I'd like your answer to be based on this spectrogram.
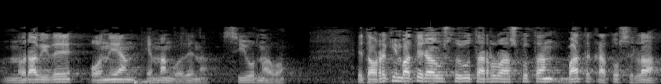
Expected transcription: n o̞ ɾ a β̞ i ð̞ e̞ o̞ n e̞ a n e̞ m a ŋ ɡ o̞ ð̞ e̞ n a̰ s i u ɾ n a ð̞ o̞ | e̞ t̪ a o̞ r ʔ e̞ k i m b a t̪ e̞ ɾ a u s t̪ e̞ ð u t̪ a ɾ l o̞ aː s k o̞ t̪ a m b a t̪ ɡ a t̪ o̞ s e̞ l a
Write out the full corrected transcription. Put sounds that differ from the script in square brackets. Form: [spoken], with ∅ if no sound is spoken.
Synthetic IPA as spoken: n o̞ ɾ a β̞ i ð̞ e̞ o̞ n e̞ a n e̞ m a ŋ ɡ o̞ ð̞ e̞ n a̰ s i u ɾ n a [ɣ̞] o̞ | e̞ t̪ a o̞ r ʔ e̞ k i m b a t̪ e̞ ɾ a u s t̪ e̞ ð u t̪ a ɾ l o̞ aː s k o̞ t̪ a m b a t̪ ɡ a t̪ o̞ s e̞ l a

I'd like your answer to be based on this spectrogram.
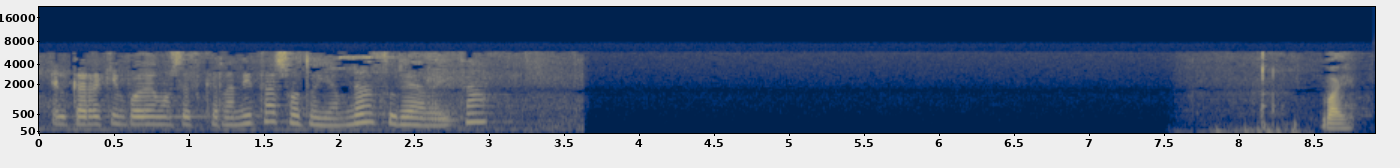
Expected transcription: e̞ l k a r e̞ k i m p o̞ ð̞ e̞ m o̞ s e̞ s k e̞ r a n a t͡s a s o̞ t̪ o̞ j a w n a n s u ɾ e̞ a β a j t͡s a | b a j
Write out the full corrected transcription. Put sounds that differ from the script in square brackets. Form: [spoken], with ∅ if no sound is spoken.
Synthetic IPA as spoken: e̞ l k a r e̞ k i m p o̞ ð̞ e̞ m o̞ s e̞ s k e̞ r a n [i] t͡s a s o̞ t̪ o̞ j a w n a n s u ɾ e̞ a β a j t͡s a | b a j

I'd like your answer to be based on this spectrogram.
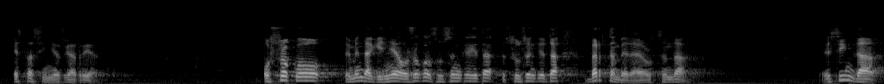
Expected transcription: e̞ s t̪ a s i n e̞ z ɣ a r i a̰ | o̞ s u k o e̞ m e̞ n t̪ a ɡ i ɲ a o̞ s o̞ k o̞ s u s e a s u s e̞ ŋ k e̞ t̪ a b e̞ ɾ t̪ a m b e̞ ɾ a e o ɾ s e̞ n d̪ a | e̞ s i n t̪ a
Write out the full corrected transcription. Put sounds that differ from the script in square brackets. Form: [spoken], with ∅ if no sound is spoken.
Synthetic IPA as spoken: e̞ s t̪ a s i [ɲ] e̞ z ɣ a r i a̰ | o̞ s [o] k o e̞ m e̞ n [d̪] a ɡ i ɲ a o̞ s o̞ k o̞ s u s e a s u s e̞ ŋ k e̞ t̪ a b e̞ ɾ t̪ a m b e̞ ɾ a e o ɾ [t͡s] e̞ n d̪ a | e̞ s i n [d̪] a

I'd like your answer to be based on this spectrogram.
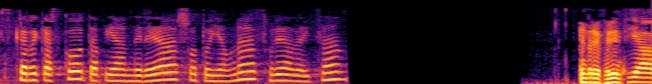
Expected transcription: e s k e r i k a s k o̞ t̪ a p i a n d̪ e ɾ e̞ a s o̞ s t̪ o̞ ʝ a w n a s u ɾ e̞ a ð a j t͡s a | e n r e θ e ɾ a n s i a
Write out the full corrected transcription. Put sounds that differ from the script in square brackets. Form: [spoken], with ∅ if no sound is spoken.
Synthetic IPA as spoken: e s k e r i k a s k o̞ t̪ a p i a n d̪ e ɾ e̞ a s o̞ [∅] t̪ o̞ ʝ a w n a s u ɾ e̞ a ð a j t͡s a | e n r e [f] e ɾ [e] n [t͡s] i a

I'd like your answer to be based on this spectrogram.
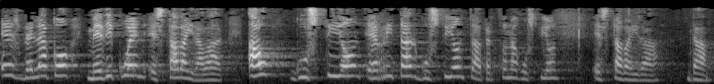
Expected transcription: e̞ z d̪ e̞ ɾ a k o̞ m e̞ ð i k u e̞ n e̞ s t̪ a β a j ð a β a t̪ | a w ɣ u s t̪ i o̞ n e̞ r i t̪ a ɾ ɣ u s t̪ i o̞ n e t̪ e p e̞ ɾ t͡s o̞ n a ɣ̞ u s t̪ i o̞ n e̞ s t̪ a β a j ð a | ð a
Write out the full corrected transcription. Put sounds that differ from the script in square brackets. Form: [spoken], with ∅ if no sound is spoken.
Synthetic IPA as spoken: e̞ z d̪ e̞ [l] a k o̞ m e̞ ð i k u e̞ n e̞ s t̪ a β a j ð a β a t̪ | a w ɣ u s t̪ i o̞ n e̞ r i t̪ a ɾ ɣ u s t̪ i o̞ n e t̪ [a] p e̞ ɾ t͡s o̞ n a ɣ̞ u s t̪ i o̞ n e̞ s t̪ a β a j ð a | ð a

